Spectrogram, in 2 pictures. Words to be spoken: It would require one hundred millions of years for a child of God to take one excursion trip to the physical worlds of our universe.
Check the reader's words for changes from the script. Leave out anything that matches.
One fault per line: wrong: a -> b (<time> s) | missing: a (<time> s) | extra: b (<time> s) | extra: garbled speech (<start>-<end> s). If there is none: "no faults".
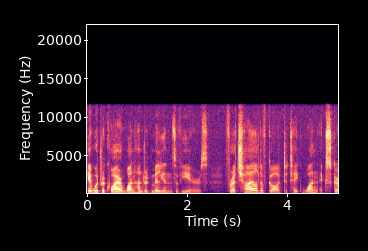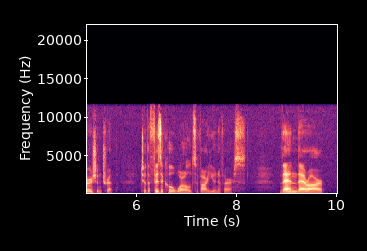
extra: Then there are (8.9 s)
